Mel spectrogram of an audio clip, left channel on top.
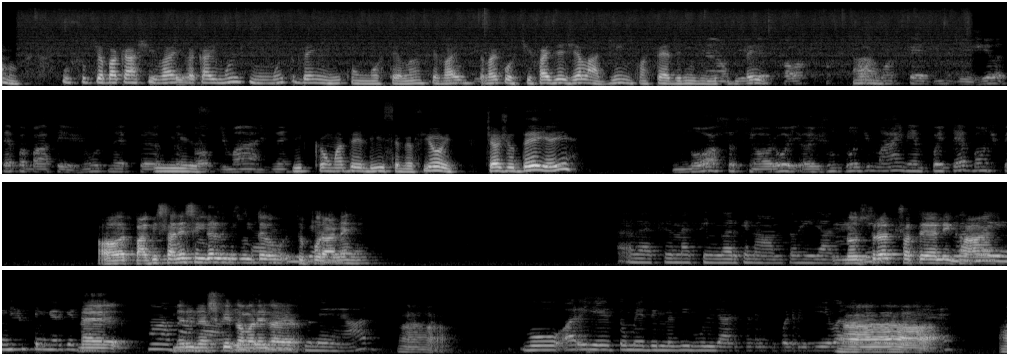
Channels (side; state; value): both; different; correlation 0.00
